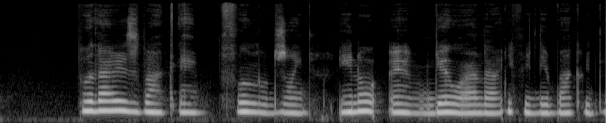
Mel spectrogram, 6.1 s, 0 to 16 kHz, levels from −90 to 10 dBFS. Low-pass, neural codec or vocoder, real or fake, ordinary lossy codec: 14.4 kHz; codec, 44.1 kHz, 3.4 kbps, Pupu-Codec; fake; none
